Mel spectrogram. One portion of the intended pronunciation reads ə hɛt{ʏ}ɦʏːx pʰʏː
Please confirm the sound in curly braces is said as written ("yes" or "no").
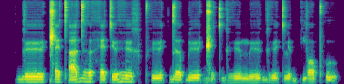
yes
